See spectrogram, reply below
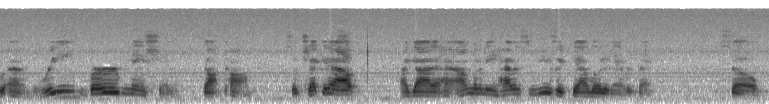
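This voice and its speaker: A young man hosting his own fan question show, talking in a rambling, earnest way that repeats itself, his voice hoarse and partly gone from a long cough. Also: a little high, slight background noise. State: sore throat, partly lost voice from a long cough. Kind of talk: casual monologue answering fan questions. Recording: dull lo-fi home recording.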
